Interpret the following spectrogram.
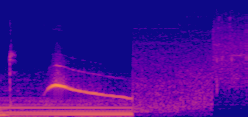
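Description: An acoustic guitar chord rings on as a single whistled note rises briefly and then glides slowly down. Both cut off suddenly a little over a second in, leaving a faint hiss.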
